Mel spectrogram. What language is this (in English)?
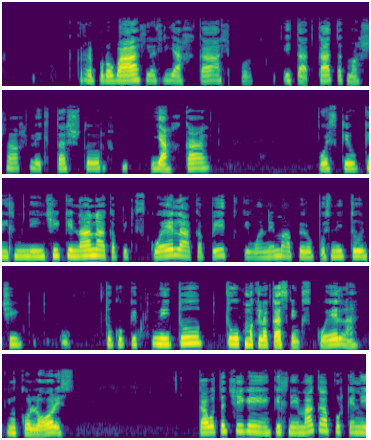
Papantla Totonac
